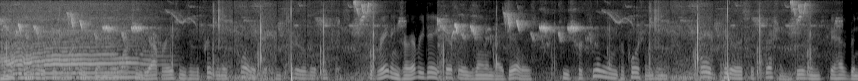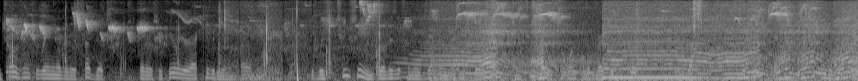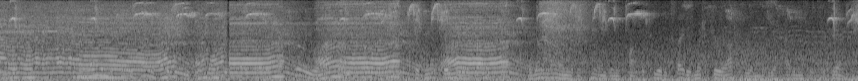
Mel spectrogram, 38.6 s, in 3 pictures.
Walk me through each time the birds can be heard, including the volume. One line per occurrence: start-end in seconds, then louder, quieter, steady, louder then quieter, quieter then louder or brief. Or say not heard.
0.0-38.5 steady.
